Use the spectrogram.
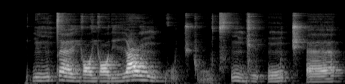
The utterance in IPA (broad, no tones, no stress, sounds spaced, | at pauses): ɗ ĩ t æ j ɒ j ɒ ɾʲ e ʕ ũ ɡ͡b o̰ t͡ʃʼ ṵ t͡sʼ ĩ ɡʲ e ʔ ũ t͡ʃʼ æ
